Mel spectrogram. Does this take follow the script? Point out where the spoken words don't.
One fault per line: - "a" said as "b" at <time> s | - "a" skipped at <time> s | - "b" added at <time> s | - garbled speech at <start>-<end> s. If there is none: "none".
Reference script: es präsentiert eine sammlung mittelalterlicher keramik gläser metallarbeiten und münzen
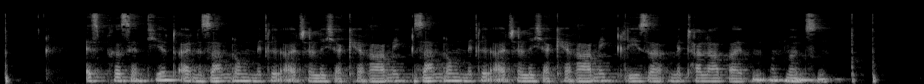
- "sammlung mittelalterlicher keramik" added at 4.1 s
